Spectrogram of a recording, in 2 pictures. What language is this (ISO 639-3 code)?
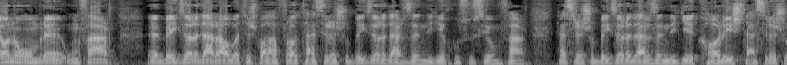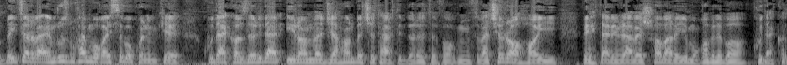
fas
